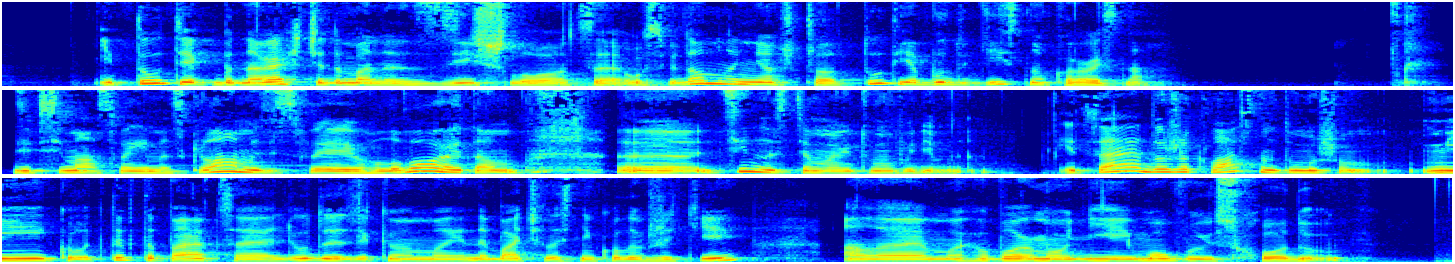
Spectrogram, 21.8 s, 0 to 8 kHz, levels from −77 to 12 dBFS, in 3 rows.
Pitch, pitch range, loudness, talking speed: 175 Hz, 160-200 Hz, -16 LUFS, 145 wpm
